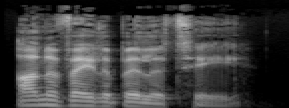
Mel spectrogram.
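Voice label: "unavailability", British English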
